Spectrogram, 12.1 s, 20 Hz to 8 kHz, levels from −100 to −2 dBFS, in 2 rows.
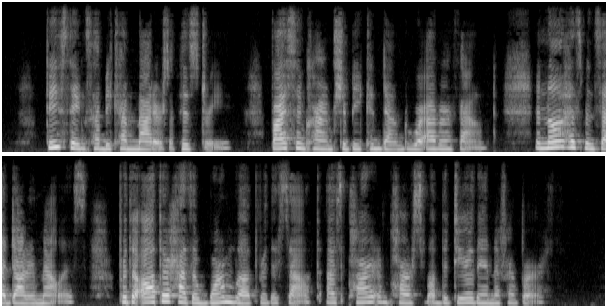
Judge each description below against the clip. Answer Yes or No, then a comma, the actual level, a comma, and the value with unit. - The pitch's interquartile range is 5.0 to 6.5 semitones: No, average, 3.6 semitones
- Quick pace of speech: Yes, fast, 220 wpm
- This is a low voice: No, high, 240 Hz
